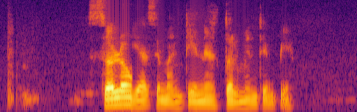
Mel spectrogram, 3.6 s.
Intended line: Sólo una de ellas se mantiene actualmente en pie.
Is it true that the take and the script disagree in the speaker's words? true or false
true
